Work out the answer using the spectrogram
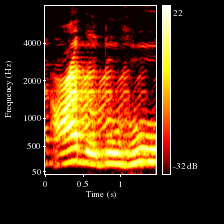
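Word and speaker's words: عَبْدُهُ: আশহাদু আনা আনা মুহাম্মাদান আবদুহু ও রাসুলু এইযে এখানে আবদু আইনের এখানে আইন উচ্চারণ করব কখন খন হামজা করবো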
